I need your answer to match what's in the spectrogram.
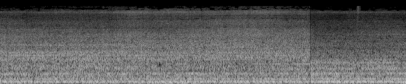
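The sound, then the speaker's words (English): A train rumbles past, a loud, steady wash of roaring noise with a deep low hum that holds throughout; higher hiss thins out slightly toward the end. No one speaks. “Now, I'm very lucky to let this train go by.”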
